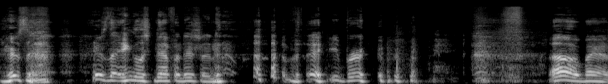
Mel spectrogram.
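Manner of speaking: slow, giggling, laughing through the words. Reading out a dictionary definition, laughing while talking. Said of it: "If I can quit laughing".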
